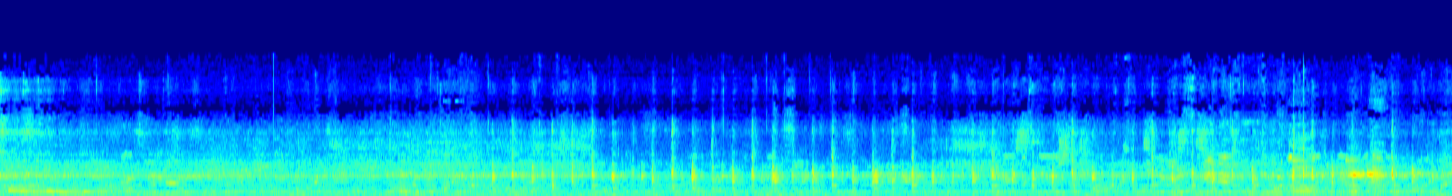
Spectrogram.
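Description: Busy exhibition-booth ambience: background music with a beat playing over people talking nearby.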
